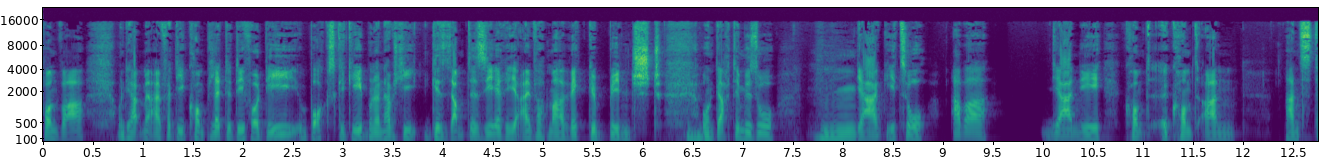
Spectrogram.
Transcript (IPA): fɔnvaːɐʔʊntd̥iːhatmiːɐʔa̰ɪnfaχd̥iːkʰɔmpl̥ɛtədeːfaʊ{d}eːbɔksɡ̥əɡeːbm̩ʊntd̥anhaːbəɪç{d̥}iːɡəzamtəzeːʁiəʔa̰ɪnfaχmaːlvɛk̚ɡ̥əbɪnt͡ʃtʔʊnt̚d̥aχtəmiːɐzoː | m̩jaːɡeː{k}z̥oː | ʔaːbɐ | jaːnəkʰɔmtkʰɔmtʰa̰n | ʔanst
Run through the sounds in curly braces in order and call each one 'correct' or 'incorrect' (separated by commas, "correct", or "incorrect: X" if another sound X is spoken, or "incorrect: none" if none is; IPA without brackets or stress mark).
correct, correct, incorrect: t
